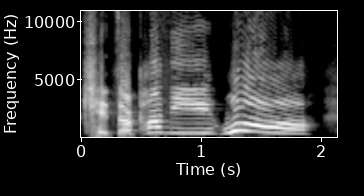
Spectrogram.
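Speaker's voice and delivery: put-on amazed outburst, high and drawn out. Describing a picture of Rosie O'Donnell: imitating surprised Rosie O'Donnell. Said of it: "She feels so surprised".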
